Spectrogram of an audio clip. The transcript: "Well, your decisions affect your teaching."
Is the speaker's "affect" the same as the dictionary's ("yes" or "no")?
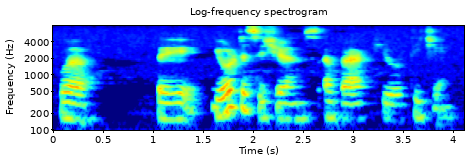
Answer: no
